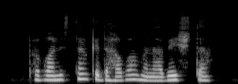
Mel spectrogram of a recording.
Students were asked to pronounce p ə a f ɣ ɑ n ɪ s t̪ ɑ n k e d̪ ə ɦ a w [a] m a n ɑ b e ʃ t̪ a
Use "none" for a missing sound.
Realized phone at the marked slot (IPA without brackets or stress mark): ɑ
